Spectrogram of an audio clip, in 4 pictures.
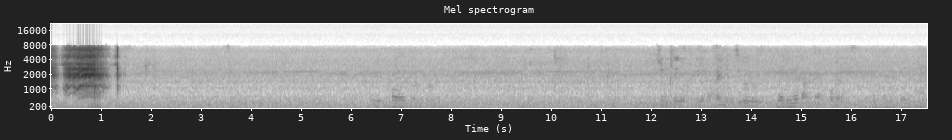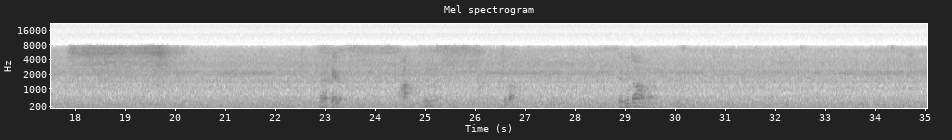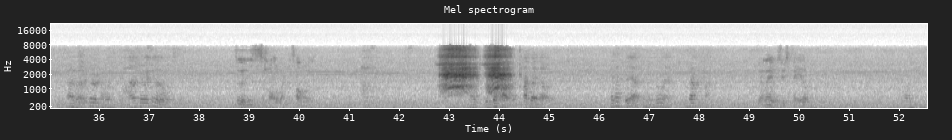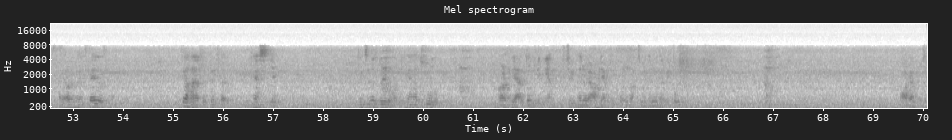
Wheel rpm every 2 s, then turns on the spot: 20, 0, 0, 0, 0, 0, 0, 0, 0, 0, 0, 0, 0, 0, 0, 0, 0, 0, 0, 0, 0, 30, 0, 0, 0, 0, 0, 0, 0, 0, 0, 0, 0, 0, 0.
none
